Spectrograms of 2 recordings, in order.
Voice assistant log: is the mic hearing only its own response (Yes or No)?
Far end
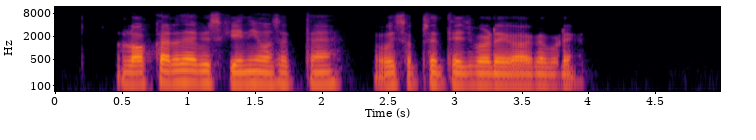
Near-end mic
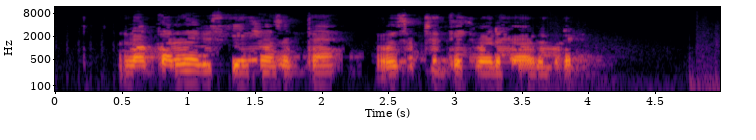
Yes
